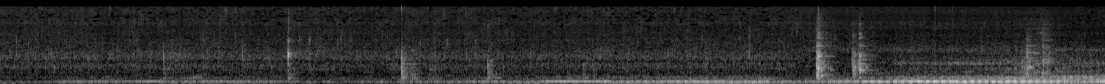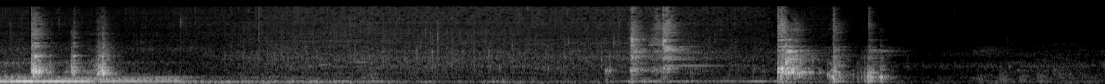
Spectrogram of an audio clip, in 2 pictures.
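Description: Chicken pieces sizzling as they shallow-fry in oil in a pan, stirred with a wooden spatula, with occasional knocks. Near the end come several clattering knocks of pans or lids, then the sizzling drops away sharply.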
